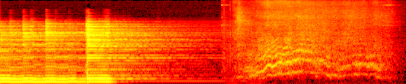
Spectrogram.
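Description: Russtone RUJM-HSS SK solid-body electric guitar: a chord is struck twice and rings loudly, then is muted about a second in and fades away. After that comes a fainter, hissy sound whose pitch wavers up and down, ending at the close.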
